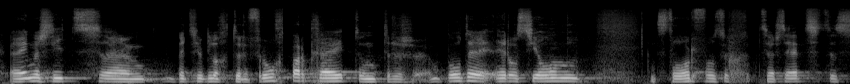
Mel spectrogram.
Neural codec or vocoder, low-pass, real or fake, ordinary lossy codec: codec, 44.1 kHz, 2.6 kbps, DAC; 14.4 kHz; fake; none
